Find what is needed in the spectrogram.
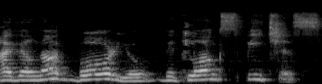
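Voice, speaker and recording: A woman speaks at a very slow pace in a fairly high, somewhat breathy voice. Her pitch varies in an ordinary way. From Czechoslovakia. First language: Yiddish. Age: 90s. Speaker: Holocaust survivor. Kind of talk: testimony. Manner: halting.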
